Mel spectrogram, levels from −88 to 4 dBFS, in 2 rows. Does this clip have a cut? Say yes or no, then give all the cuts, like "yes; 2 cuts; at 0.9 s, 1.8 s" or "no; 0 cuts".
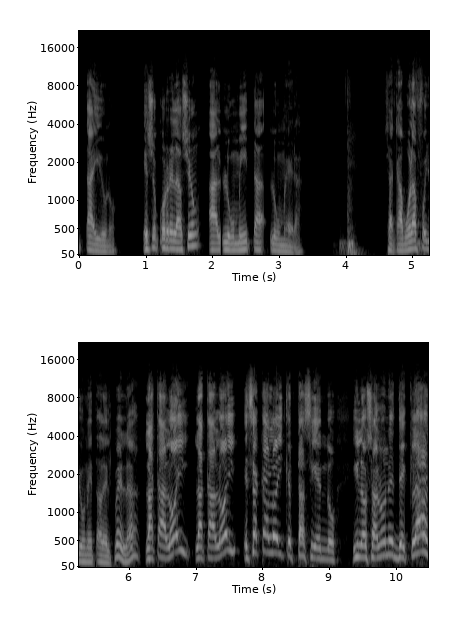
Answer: yes; 2 cuts; at 2.1 s, 5.8 s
